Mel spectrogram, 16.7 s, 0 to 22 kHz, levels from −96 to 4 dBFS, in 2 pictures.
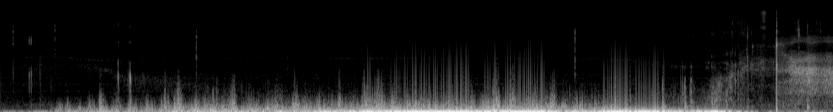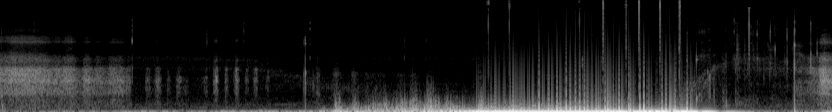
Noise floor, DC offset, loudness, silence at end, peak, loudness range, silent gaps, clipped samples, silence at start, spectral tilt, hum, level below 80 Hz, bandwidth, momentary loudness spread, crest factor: -49 dBFS; under 0.1%; -26 LUFS; 0.05 s; 0 dBFS; 21 LU; none; under 0.1%; 0.75 s; -9 dB/octave; none; -20 dBFS; 1.8 kHz; 21 LU; 12 dB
